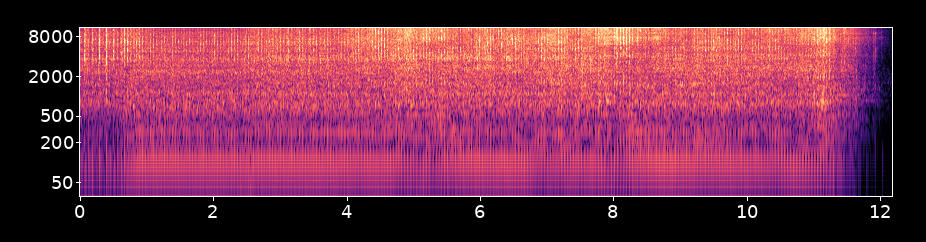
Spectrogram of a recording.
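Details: Old Honda IZY HRG466 lawn mower: fires quickly and settles into a steady, even, low drone with no misses or knocks. Normal running.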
